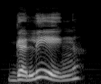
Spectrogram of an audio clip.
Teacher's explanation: So if the emphasis is on the second syllable, galing that means good or great or excellent.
